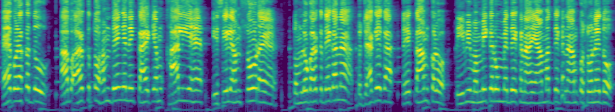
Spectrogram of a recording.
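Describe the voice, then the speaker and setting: Woman doing a sassy whiny kid, super high and bright. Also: steady tone, fairly quick, hardly any pauses, faint music behind. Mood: pleading. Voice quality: whiny, cheeky back-talk. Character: cheeky lazy grown child of the house. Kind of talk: comedy skit acting.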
